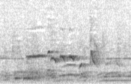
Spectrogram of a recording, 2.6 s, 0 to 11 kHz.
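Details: Oriental magpie-robin, a very common resident, recorded at Ubon Ratchathani, Thailand on 7 January 2021; clear high whistled notes with slurred, wavering phrases over a bed of lower background birdsong.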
